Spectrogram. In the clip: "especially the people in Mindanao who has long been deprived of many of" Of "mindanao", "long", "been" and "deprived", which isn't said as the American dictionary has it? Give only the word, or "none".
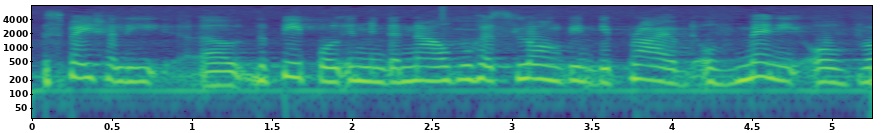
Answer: none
